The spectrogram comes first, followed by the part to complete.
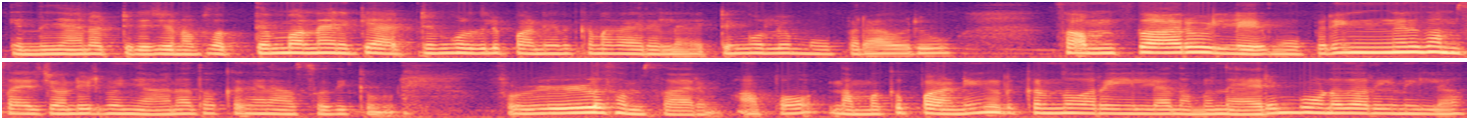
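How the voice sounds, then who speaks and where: A woman narrating her cooking vlog in a soft, low-volume voice-over, chatty and rambling, often correcting herself. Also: fairly even intonation, fairly quick. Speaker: cooking vlogger. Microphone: recorded in a closed room.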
